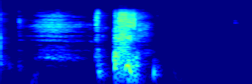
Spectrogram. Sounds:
Sneeze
